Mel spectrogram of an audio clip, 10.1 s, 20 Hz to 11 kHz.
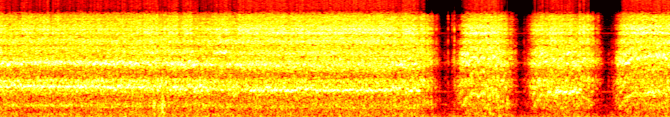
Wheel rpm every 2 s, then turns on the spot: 230, 220, 200, 100, 110.
none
